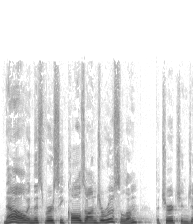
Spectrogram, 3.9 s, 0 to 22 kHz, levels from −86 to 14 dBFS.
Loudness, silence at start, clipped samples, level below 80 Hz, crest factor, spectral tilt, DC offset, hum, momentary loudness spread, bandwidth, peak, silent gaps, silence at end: -18 LUFS; 0.05 s; under 0.1%; -72 dBFS; 14 dB; -6.5 dB/octave; under 0.1%; none; 9 LU; 16 kHz; -4 dBFS; none; 0 s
